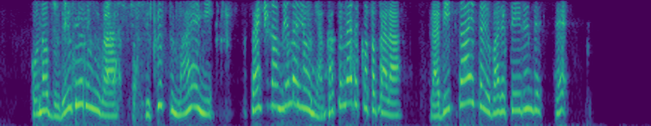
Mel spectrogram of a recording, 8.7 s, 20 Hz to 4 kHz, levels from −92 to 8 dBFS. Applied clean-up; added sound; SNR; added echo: neural mask model Resemble Enhance denoiser.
